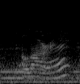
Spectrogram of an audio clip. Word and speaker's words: Alaric: You'll probably want to pronounce it Alaric, but it's Alaric, okay?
